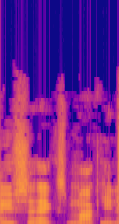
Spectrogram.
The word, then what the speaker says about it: Deus Ex Machina: Deus Ex Machina. – Deus Ex Machina, whatever, however you pronounce it.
